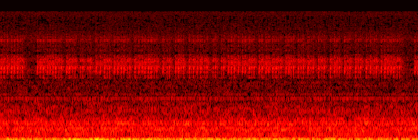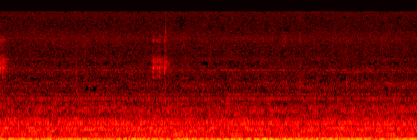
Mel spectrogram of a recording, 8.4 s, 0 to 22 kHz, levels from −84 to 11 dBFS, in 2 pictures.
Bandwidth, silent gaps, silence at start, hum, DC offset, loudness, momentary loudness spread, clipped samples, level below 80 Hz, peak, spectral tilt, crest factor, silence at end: 16 kHz; none; 0 s; none; under 0.1%; -39 LUFS; 3 LU; under 0.1%; -36 dBFS; -16 dBFS; -4 dB/octave; 16 dB; 0 s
